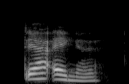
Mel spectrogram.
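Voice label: "Engel", German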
